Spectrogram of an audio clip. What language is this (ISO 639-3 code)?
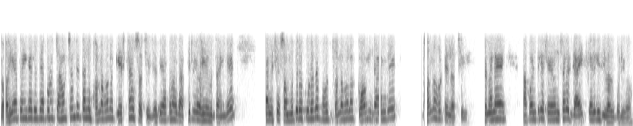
ori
